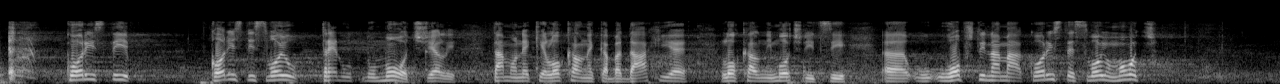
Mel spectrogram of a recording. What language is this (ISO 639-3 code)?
srp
